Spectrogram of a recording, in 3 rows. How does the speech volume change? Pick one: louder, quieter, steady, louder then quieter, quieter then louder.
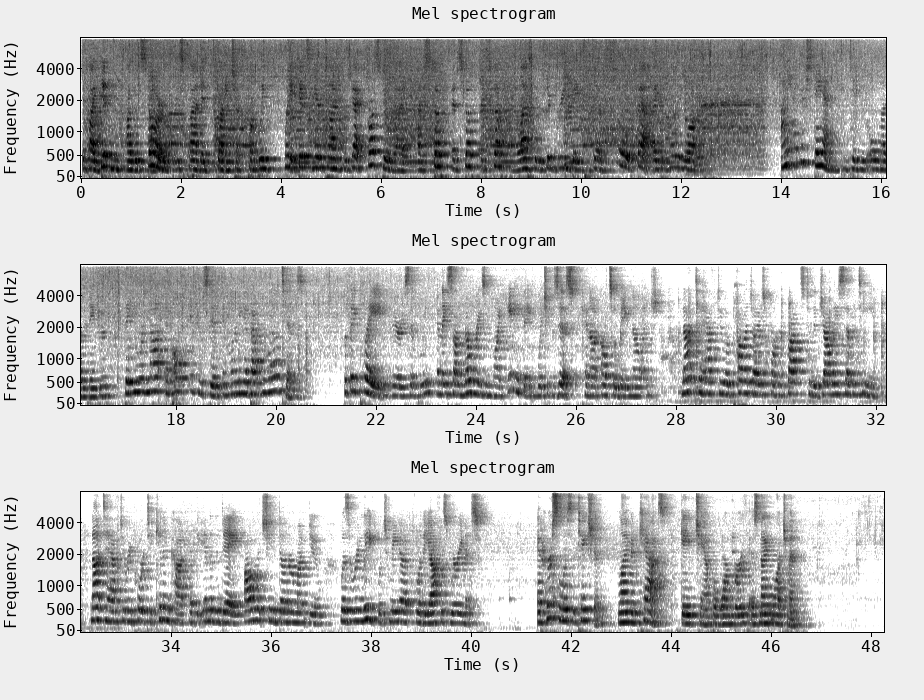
quieter.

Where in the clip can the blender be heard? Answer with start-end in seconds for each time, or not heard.
0.0-13.7.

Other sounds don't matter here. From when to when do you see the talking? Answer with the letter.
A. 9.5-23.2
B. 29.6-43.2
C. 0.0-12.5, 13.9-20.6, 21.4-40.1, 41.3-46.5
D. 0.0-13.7
C.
